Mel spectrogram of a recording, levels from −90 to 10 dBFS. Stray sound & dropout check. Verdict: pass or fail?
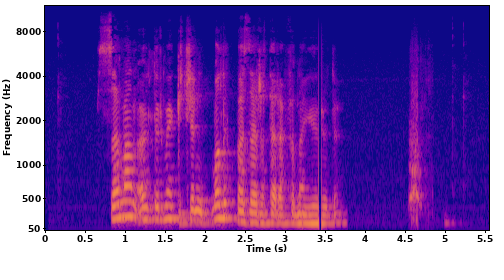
fail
